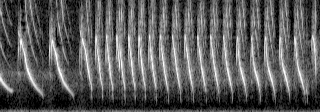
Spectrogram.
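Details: Canary song used to stimulate lazy canaries to sing: a few loud downward-sweeping whistles, then a fast run of about twenty repeated descending notes at a steady trilling pace, with a faint low hum underneath.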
